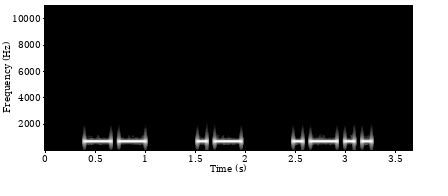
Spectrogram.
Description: Morse code, heard as a keyed tone, about 14 wpm, spaced as for 10 wpm, 700 Hz. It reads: MAL
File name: Morsekurs / Witze / Witz 10. Oktober 17, Tempo 50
